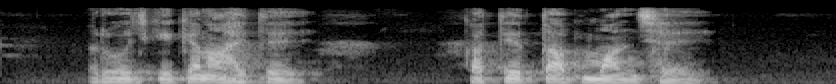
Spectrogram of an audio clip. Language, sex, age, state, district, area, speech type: Maithili, male, 60+, Bihar, Madhepura, rural, spontaneous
